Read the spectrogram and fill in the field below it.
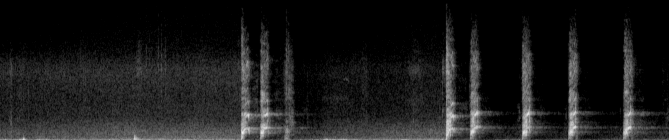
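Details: Maltese Harry on the deck barking toward LeLe and Stella in the wet backyard grass, perhaps asking them back up: low rumbling noise first, then a burst of three barks and a run of five evenly spaced sharp barks.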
